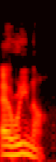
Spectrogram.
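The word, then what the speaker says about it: arena: जाता है उसे जगह को हम बोलते हैं रीना स्पेलिंग होती है ए आर ए एन ए आईटी इसे रीना ठीक है तुझे ये तो थे नाम का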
